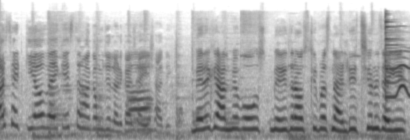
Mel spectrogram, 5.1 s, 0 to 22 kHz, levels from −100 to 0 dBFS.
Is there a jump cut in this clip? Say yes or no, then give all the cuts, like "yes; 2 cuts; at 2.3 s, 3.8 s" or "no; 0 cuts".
no; 0 cuts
